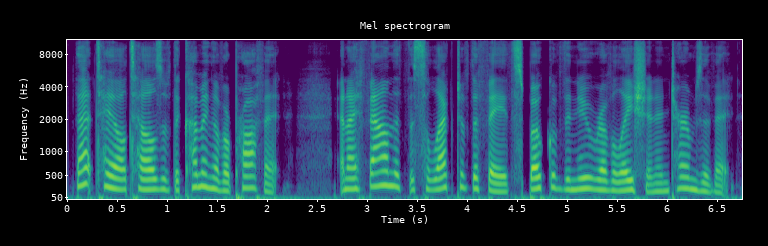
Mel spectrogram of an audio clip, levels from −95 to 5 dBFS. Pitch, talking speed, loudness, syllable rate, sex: 215 Hz, 240 wpm, -18 LUFS, 5.8 syllables/s, female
